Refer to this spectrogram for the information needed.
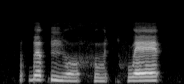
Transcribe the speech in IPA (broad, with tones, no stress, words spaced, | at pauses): ɓə˦˥p̚ɲo̤˨˩ hu˨˩t̚hwɛ˦˥p̚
